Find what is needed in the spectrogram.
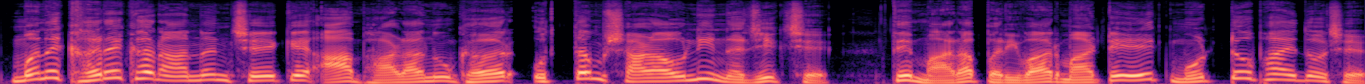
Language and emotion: Gujarati, surprised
